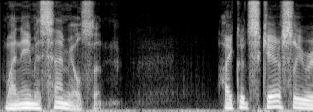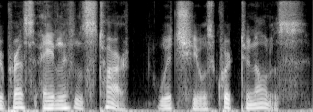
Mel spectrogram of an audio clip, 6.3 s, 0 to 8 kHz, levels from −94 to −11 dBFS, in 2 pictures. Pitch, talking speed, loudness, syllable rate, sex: 105 Hz, 165 wpm, -16 LUFS, 5.5 syllables/s, male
